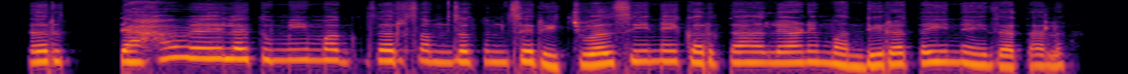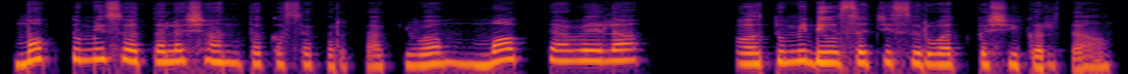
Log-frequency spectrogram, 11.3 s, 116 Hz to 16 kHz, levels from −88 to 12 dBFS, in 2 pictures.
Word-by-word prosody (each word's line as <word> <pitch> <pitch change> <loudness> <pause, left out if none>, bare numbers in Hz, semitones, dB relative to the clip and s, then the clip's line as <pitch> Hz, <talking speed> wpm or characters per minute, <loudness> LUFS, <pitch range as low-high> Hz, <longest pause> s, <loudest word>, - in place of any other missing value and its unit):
तर 270 +1 +4 0.3
त्या 275 +5 +2
वेळेला 325 -2 +5
तुम्ही 295 0 -2
मग 295 -1 -1 0.2
जर 280 -1 +4
समजा 265 -2 0
तुमचे 265 0 +2
रिच्युअल्स 225 +4 +2
ही 275 - +1
नाही 270 0 -1
करता 255 0 0
आले 250 0 0
आणि 255 +1 +1
मंदिरातही 230 +4 +2
नाही 240 -4 0
जाता 200 0 -2
आलं, 205 0 -2 0.5
मग 290 +3 +5
तुम्ही 310 +1 +1
स्वतःला 275 -3 +1
शांत 260 -5 -2
कसं 225 0 -8
करता 200 0 -10
किंवा 215 +2 -1
मग 245 +5 0
त्यावेळेला 285 0 +1 0.5
अ, 230 0 +2
तुम्ही 270 +1 +2
दिवसाची 250 0 +2
सुरुवात 230 -3 -1
कशी 225 0 -3
करता? 190 -1 -5
255 Hz, 175 wpm, -20 LUFS, 225-280 Hz, 0.5 s, वेळेला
